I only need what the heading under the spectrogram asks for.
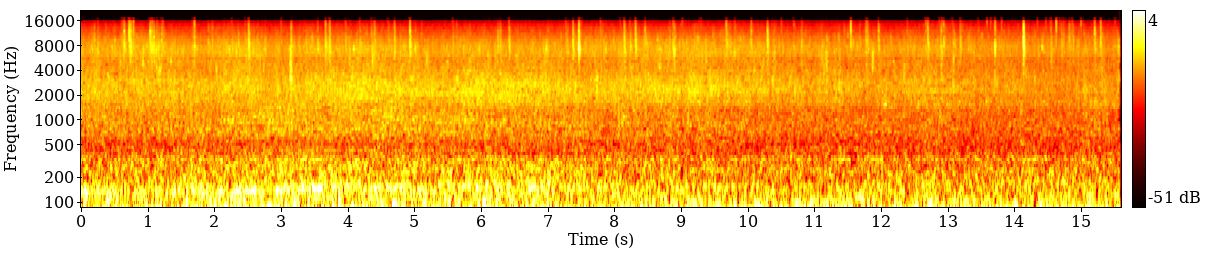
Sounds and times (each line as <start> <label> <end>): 0.0 medium rain 15.6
